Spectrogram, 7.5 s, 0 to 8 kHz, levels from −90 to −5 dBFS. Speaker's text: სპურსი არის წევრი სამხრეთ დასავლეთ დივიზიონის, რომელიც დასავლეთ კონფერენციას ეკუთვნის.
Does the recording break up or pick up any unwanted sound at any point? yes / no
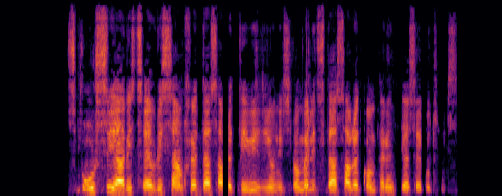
yes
